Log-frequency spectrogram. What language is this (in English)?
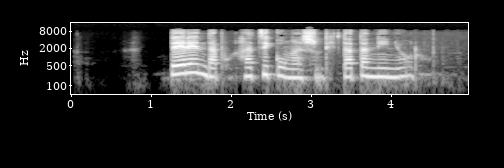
Western Highland Purepecha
